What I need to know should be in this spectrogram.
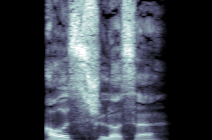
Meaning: dative singular of Ausschluss
- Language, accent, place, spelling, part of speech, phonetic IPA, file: German, Germany, Berlin, Ausschlusse, noun, [ˈaʊ̯sʃlʊsə], De-Ausschlusse.ogg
